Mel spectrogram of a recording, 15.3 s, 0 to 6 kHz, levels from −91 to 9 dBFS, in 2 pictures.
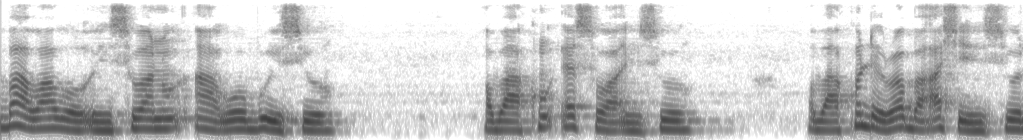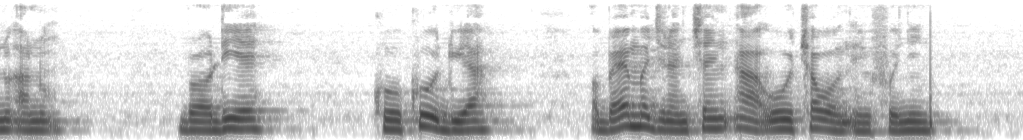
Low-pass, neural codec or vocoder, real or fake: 5.4 kHz; none; real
